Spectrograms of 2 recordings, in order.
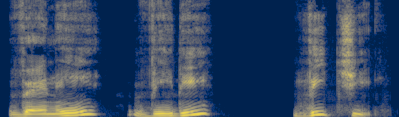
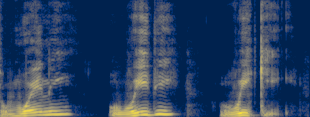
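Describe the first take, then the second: First: The words begin with a V sound. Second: The words begin with a W sound. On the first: This is the ecclesiastical Latin pronunciation. "The ecclesiastical is" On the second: This is the classical Latin pronunciation. "That is the classical"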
